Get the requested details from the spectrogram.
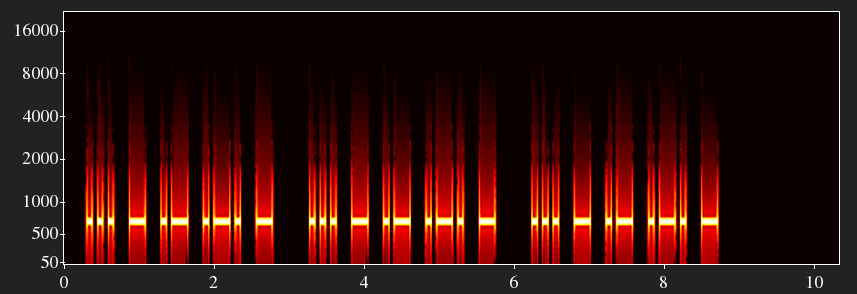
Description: Morse code, heard as a keyed tone, about 17 wpm, 700 Hz. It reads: START START START
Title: Top 500 Words Repeated 17wpm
